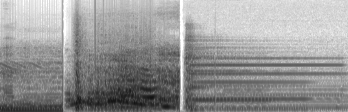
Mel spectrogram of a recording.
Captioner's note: roars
